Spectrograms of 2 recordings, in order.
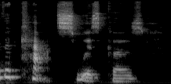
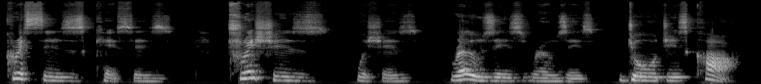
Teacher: if the original word ends with a sibilant the genitive is realized as an extra syllable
